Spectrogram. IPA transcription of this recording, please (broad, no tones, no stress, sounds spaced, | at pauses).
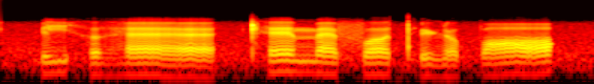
ɽ i h ə ɦ æ | ʈʰ ɛ m æ f ʌ tʼ ɪ ɳ ʌ p ɑ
